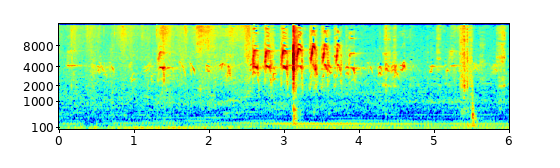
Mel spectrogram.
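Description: Birds chirping in a quick cluster of short high calls a few seconds in, with scattered chirps elsewhere, over a steady low hum; a single sharp click comes about three seconds in.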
